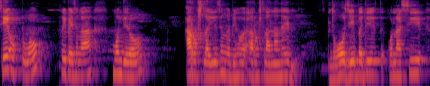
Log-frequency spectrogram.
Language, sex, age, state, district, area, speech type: Bodo, female, 45-60, Assam, Udalguri, rural, spontaneous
